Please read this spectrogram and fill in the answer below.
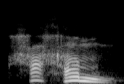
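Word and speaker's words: חכם: Outra palavra eh bem o empregada na Bíblia, raham palavra que tem uma pronúncia difícil pro brasileiro, né, que é arrastado duas vezes. Raham. Ram, mas o significado dela é maravilhoso, é sábio. Ramham, arrastado duas vezes no som.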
